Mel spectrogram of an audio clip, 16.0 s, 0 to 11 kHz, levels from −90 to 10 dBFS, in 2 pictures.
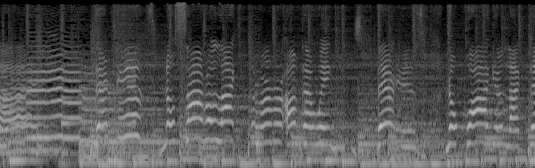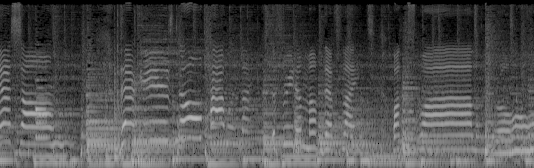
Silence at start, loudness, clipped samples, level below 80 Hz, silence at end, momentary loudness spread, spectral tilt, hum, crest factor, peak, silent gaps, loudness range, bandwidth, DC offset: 0 s; -26 LUFS; under 0.1%; -38 dBFS; 0 s; 8 LU; -5.5 dB/octave; none; 16 dB; -10 dBFS; none; 2 LU; 11 kHz; under 0.1%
